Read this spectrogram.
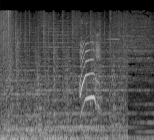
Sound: woman screaming

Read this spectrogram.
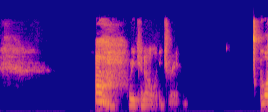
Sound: sighing

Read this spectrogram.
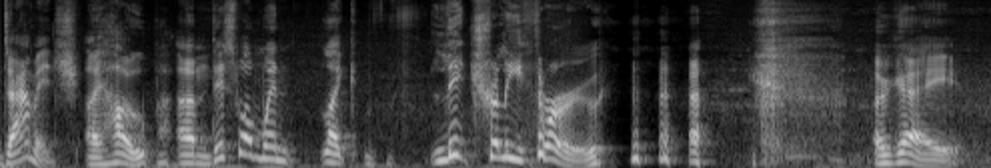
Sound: chuckles

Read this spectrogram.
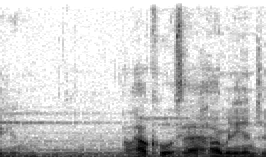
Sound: voiceover

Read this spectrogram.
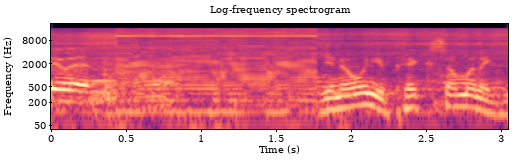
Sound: buzzing of tattoo gear

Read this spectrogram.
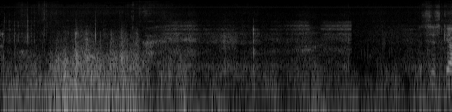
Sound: wind blowing

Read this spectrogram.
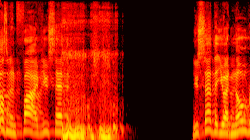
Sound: Mr. Hankey snorting

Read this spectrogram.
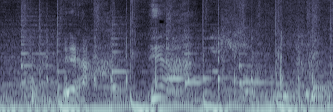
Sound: footsteps clopping

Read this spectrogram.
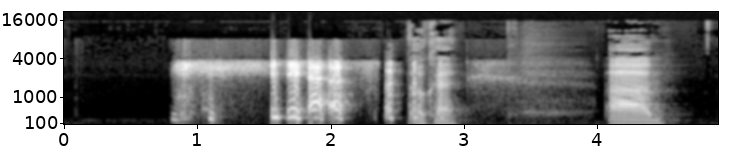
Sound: laughs

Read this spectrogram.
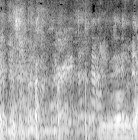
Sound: audience laughs

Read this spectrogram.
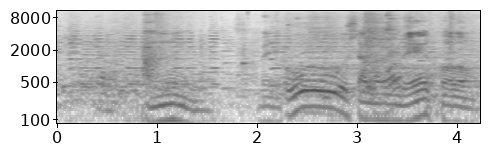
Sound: speaking Spanish

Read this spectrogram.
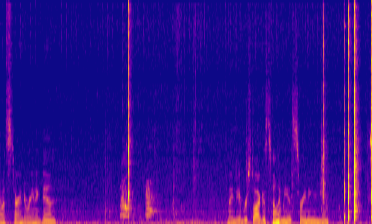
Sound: dog barking

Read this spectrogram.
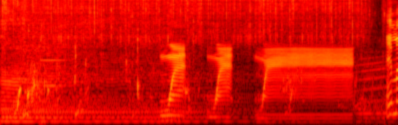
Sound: sad noises

